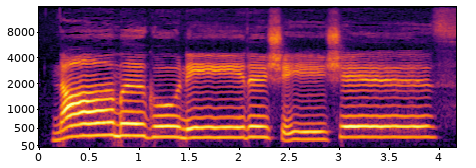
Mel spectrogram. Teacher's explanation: हमें र को साथ में लेना है गुणिर के। नाम गुणेर शेषेस, सभी शेषेस के साथ ले लेंगे।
